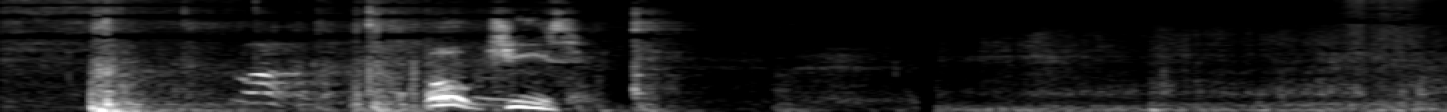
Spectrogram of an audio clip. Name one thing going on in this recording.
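Bicycle tyres crunch over a dirt trail.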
